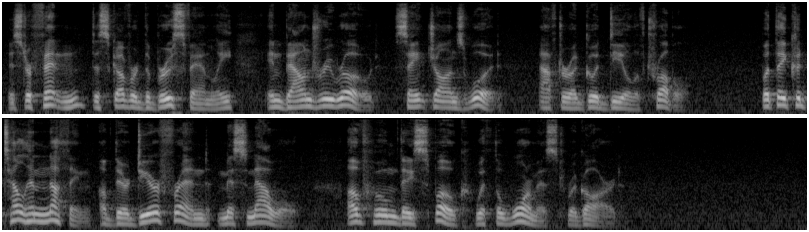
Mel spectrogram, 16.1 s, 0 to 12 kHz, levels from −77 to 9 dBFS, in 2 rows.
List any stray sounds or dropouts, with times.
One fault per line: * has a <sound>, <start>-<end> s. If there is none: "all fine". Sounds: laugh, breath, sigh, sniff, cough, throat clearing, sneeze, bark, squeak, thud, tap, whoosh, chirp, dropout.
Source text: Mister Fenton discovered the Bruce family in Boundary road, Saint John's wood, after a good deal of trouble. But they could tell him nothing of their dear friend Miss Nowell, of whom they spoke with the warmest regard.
all fine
